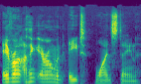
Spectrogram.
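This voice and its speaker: A man's voice: medium pitch, animated, fast talker. A man co-hosting a casual film podcast, firing off jokey quips and mumbled asides. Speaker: podcast host. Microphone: desk microphone used poorly.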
